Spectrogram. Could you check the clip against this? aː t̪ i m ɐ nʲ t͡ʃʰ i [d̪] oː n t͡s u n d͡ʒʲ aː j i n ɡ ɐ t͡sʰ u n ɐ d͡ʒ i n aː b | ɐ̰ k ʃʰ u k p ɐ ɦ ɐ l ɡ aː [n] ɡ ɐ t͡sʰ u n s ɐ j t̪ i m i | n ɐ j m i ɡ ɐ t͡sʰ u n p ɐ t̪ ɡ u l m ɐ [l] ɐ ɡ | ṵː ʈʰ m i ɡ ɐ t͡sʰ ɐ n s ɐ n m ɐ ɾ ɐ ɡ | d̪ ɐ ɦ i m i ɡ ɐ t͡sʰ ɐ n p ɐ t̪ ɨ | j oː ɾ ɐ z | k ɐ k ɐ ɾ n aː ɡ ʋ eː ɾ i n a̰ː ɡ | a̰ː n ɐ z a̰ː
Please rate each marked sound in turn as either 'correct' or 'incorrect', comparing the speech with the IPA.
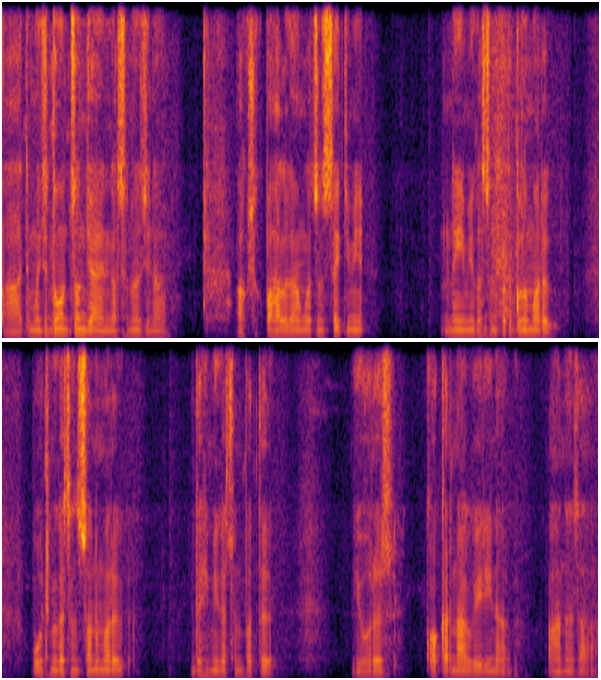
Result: correct, incorrect, incorrect

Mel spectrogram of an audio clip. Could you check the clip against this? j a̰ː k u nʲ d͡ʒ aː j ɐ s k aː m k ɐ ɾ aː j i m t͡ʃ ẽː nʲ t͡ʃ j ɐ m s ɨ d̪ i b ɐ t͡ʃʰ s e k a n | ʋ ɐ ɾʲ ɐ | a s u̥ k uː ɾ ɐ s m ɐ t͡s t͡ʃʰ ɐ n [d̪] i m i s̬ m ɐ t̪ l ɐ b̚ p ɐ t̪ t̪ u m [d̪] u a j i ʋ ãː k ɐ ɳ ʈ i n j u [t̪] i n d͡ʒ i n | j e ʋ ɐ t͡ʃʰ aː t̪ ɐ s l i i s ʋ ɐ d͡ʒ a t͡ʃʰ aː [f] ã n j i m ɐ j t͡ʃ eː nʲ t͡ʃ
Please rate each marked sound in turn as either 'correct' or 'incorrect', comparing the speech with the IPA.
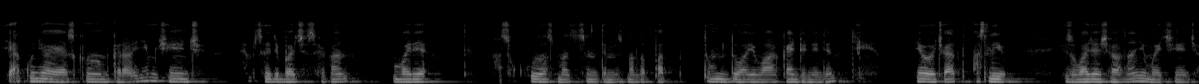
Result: incorrect, correct, incorrect, incorrect

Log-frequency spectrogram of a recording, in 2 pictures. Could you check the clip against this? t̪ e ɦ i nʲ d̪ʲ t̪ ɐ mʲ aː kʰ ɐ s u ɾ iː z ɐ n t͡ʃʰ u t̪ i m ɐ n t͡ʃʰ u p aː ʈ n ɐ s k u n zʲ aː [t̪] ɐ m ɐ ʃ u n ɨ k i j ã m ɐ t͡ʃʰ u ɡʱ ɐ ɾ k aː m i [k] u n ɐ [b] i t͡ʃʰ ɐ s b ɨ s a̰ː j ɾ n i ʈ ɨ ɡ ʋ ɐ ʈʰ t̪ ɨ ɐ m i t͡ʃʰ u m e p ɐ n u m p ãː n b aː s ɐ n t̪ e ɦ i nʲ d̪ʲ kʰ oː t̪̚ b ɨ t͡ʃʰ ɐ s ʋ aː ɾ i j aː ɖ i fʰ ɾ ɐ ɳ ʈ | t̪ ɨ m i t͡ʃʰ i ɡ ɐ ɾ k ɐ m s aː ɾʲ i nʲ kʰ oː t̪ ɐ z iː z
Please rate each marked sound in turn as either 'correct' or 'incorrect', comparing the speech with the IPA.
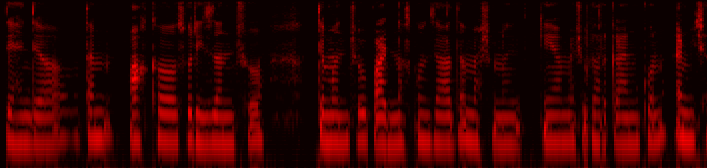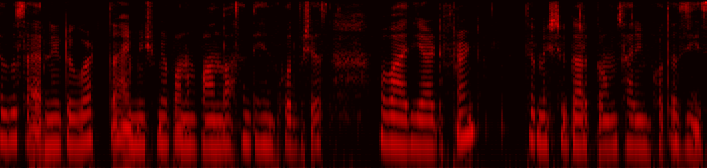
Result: incorrect, correct, incorrect

